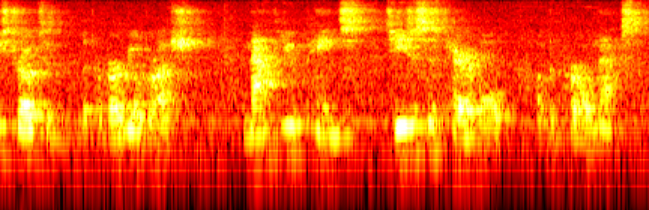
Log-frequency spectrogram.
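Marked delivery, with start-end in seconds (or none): none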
